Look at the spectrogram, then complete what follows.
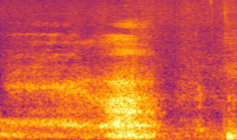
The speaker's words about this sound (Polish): Bo, bo przepraszam, mamy... przepraszam, że ziewam, ale po prostu...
